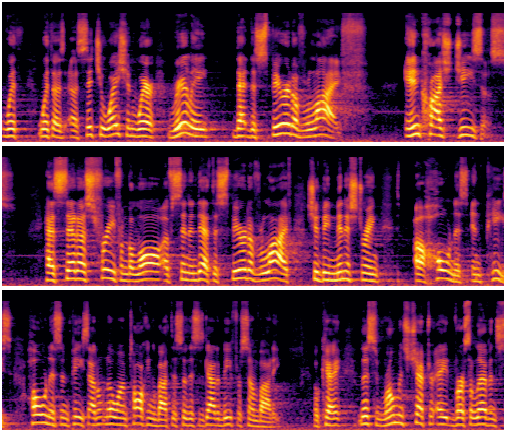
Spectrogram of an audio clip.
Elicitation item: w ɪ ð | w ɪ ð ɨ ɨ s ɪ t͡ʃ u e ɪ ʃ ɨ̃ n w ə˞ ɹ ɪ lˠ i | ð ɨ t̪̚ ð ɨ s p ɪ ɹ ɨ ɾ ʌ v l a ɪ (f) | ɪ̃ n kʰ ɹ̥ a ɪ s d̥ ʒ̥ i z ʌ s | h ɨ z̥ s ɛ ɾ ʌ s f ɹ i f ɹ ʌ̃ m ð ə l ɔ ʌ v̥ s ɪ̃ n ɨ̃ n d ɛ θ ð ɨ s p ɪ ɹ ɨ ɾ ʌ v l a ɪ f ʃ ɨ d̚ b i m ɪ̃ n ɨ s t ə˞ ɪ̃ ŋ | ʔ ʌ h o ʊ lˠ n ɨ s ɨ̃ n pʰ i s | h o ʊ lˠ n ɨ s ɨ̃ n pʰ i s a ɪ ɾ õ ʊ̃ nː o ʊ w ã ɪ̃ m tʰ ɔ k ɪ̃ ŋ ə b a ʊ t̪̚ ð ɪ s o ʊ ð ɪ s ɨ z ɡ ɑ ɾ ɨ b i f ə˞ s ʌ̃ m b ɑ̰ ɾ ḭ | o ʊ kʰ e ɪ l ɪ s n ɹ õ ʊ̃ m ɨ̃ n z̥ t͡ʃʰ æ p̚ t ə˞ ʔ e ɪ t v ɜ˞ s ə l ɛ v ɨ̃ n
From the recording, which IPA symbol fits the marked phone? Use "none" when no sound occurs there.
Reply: f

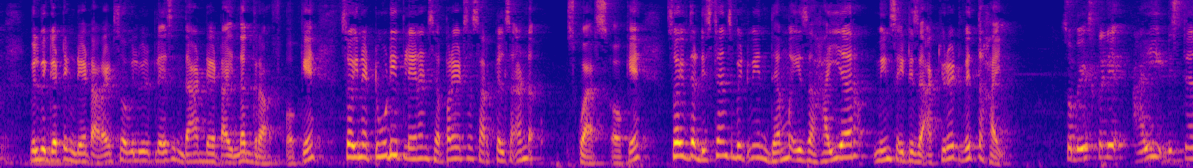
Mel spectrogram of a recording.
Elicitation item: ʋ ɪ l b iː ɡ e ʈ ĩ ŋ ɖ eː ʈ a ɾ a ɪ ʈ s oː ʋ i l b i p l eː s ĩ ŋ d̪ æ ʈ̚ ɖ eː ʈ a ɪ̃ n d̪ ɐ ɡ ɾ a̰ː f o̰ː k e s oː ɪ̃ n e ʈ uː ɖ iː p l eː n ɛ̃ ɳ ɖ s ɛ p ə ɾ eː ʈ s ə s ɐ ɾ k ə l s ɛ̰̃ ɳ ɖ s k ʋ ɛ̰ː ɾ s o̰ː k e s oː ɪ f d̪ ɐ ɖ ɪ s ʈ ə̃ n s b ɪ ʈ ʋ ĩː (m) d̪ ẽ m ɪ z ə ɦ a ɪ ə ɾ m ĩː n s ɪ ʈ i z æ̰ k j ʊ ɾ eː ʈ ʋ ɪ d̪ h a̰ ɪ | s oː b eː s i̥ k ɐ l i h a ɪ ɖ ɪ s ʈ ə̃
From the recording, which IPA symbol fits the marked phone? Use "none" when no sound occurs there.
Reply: n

